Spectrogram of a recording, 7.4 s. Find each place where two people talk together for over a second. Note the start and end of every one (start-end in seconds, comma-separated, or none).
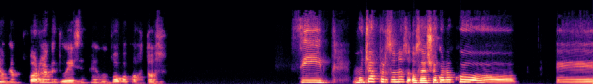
none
